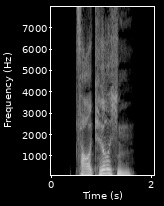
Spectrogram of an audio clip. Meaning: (proper noun) 1. a town, the administrative seat of Rottal-Inn district, Lower Bavaria region, Bavaria 2. a municipality of Steyr-Land district, Upper Austria; official name: Pfarrkirchen bei Bad Hall
- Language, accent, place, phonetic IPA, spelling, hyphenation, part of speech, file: German, Germany, Berlin, [ˈp͡faʁˌkɪʁçn̩], Pfarrkirchen, Pfarr‧kir‧chen, proper noun / noun, De-Pfarrkirchen.ogg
